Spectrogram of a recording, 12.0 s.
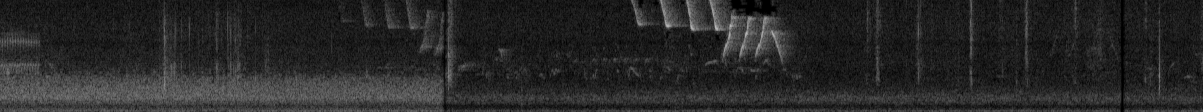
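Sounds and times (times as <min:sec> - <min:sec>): songbird singing: 0:00.0 - 0:00.7, 0:03.0 - 0:12.0
steady rushing noise: 0:00.3 - 0:04.5.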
